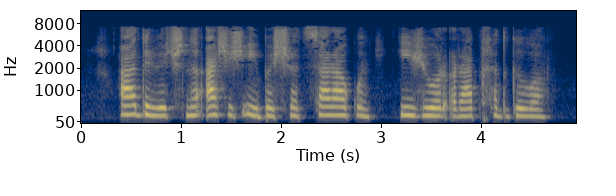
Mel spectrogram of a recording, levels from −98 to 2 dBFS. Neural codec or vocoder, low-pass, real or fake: none; 7.2 kHz; real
